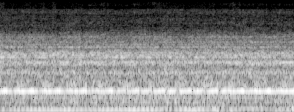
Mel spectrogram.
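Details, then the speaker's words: Renault Megane petrol engine at steady idle with a thin, constant whistle-like tone on top, an annoying noise present for some time, caused by a clogged (obstructed) crankcase breather. "Qual o problema do carro? Ok? Isso é respiro obstruído, tá, pessoal?"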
